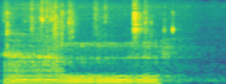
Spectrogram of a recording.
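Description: A man's low, drawn-out hesitation sound, a steady gravelly 'uhhh' held for about a second and a half before it stops, with a faint key click or two.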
